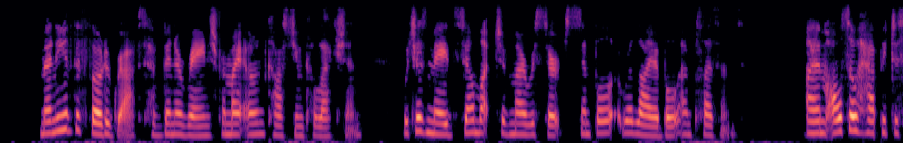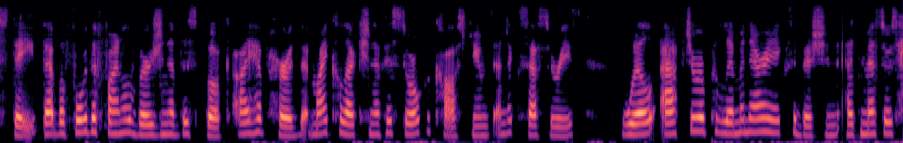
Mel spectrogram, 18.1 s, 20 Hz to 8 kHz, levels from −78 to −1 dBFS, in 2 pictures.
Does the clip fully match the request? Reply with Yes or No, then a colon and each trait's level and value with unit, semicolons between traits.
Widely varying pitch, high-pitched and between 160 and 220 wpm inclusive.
No: average, 3.0 semitones; high, 225 Hz; average, 185 wpm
